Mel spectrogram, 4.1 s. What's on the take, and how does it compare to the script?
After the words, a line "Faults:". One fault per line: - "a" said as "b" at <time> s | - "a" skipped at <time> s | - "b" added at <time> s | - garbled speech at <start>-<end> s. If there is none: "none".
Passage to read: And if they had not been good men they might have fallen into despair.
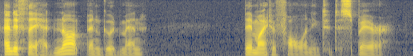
And if they had not been good men they might have fallen into despair.
Faults:
none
